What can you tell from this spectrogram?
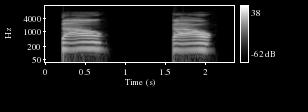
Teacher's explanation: तो गांव जब हम पढ़ रहे हैं तो गांव में मुख से अधिक सांस निकल रही है, ठीक है, और नाक से कम निकल रही है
